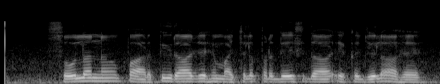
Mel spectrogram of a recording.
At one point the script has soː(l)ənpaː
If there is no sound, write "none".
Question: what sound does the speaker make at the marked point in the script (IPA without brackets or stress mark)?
l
